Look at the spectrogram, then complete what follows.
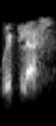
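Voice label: "Whiplash", Greek; Callsign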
